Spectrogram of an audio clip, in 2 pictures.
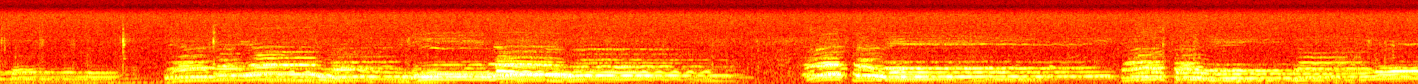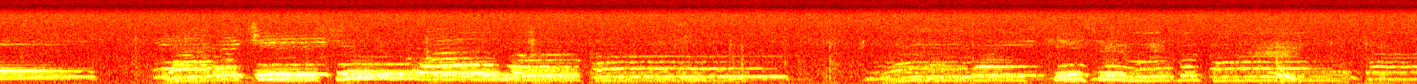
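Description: A group of voices singing a hymn unaccompanied in harmony, in slow held phrases of a few seconds with short breaks between lines.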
